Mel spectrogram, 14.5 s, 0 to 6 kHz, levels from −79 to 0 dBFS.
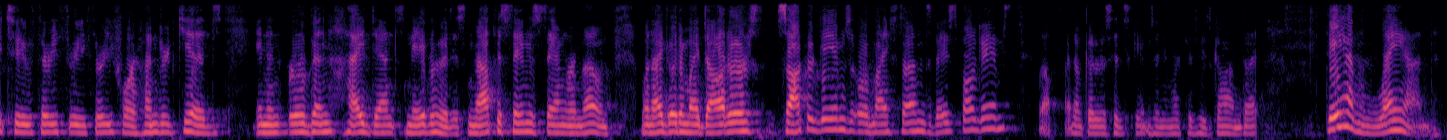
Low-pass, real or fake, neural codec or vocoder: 5.4 kHz; fake; codec, 16 kHz, 4 kbps, FreqCodec, smaller model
